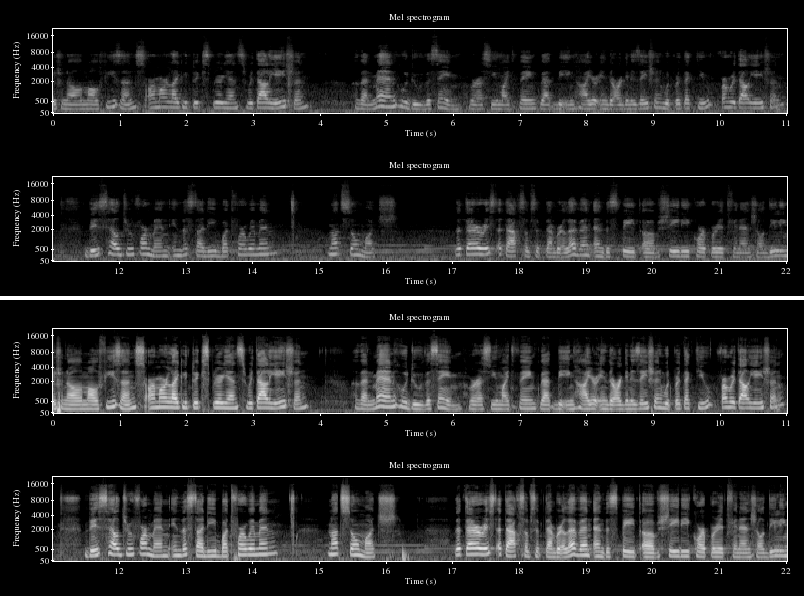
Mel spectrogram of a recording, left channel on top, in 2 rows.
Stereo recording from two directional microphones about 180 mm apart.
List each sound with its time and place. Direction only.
0.0 s speech: 75° right (ahead or behind); by 22.0 s 50° right (ahead or behind)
